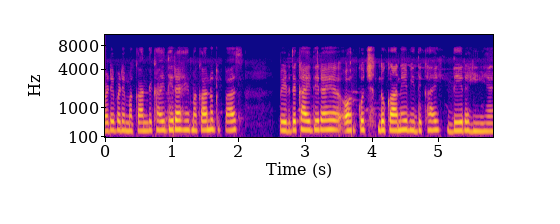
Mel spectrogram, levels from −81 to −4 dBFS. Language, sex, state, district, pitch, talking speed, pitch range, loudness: Hindi, female, Chhattisgarh, Raigarh, 245 Hz, 225 wpm, 235-255 Hz, -17 LUFS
